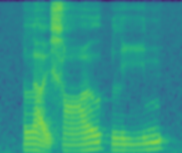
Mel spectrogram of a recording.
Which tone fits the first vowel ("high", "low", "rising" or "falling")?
low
